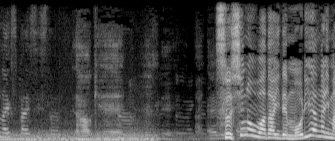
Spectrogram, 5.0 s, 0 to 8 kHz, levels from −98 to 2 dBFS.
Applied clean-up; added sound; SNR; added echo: none; none; none; none.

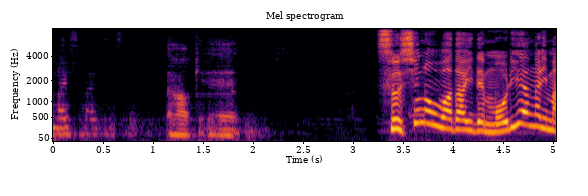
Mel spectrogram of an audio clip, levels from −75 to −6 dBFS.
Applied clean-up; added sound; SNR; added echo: neural separator model SepFormer DNS4.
